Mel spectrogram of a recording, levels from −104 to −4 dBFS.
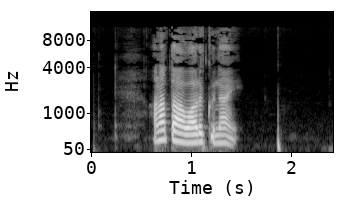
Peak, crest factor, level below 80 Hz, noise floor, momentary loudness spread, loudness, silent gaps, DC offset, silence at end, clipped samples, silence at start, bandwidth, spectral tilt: -2 dBFS; 20 dB; -52 dBFS; -71 dBFS; 25 LU; -20 LUFS; none; under 0.1%; 0.55 s; under 0.1%; 0.65 s; 11.5 kHz; -6 dB/octave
